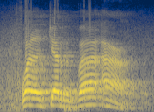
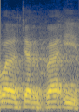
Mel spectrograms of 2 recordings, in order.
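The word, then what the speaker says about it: والجرباءِ: Wal jarba'a, binatang, bukan wal jarba'a, bacanya wal jarba'i. Tadi kal auroi wal amyai wal jarba'i, itu dibacanya wal jarba'i.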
